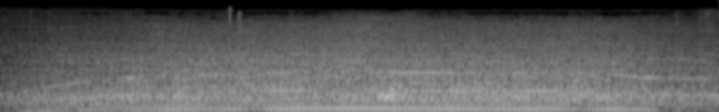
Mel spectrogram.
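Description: A car drives steadily through deep snow into the mountains as snowfall grows heavier, its engine holding a low, continuous drone while a dense, rushing hiss of tires pushing snow aside fills the background. It is fairly loud, with no voices.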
